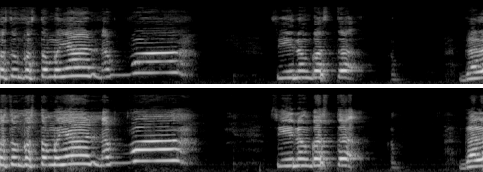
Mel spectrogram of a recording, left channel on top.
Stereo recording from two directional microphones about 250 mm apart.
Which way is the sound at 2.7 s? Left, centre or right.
Centre.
